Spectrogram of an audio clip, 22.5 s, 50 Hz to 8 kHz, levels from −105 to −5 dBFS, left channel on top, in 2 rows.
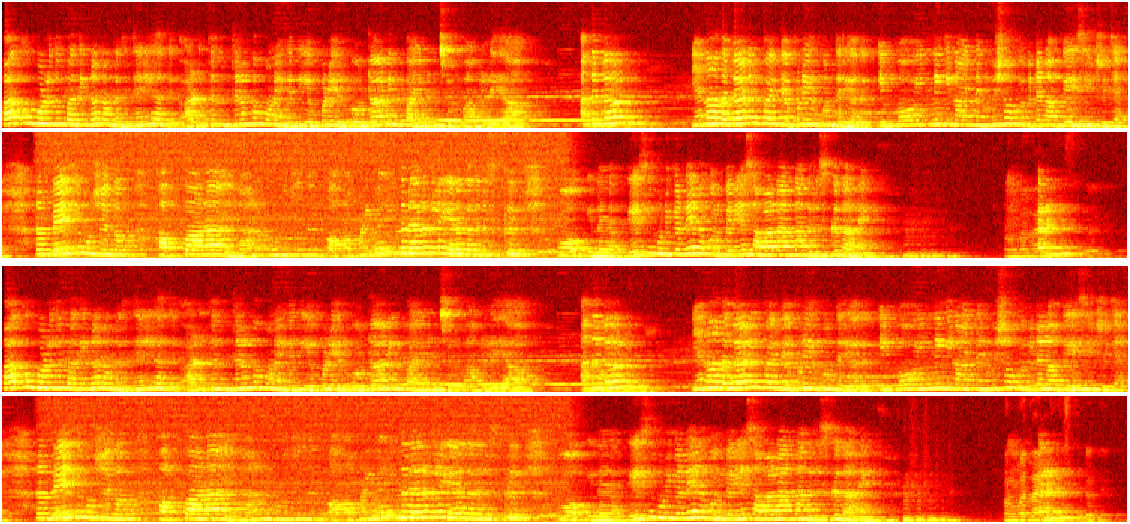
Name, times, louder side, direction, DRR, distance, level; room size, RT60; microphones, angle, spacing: voice 1, 0.0-5.2 5.8-6.4 6.9-20.0 21.6-21.8, equal, 30° left, -1 dB, 0.4 m, -22 dB
sound 1, 0.5-17.7, left 2 dB, 30° right, 0.6 m, -38 dB
voice 2, 5.8-6.5 20.0-20.8 21.3-22.3, right 4 dB, 80° right, 6 dB, 0.3 m, -32 dB
sound 2, 11.6-16.9, left 2 dB, 85° left, 0.5 m, -33 dB
2.5 x 2.1 x 2.7 m, 0.85 s
head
